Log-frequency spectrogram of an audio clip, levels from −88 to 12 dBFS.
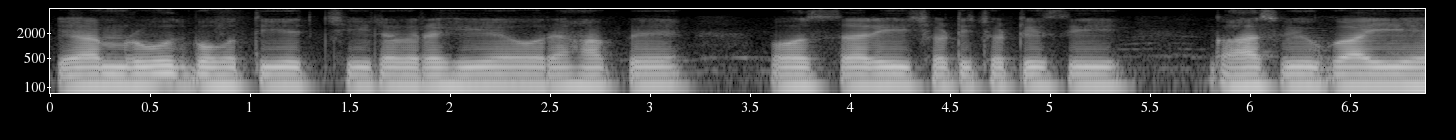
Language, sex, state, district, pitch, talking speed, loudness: Hindi, male, Uttar Pradesh, Lalitpur, 105 Hz, 175 wpm, -19 LUFS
